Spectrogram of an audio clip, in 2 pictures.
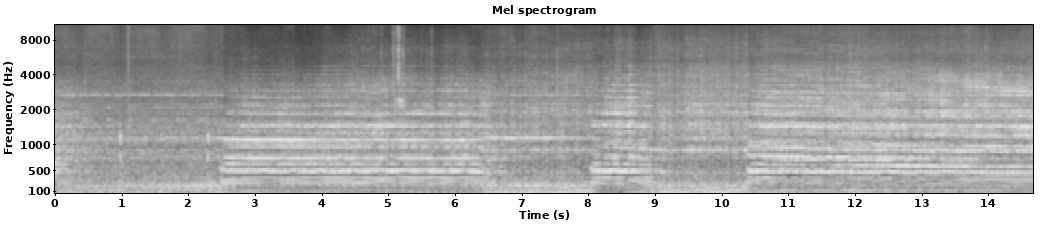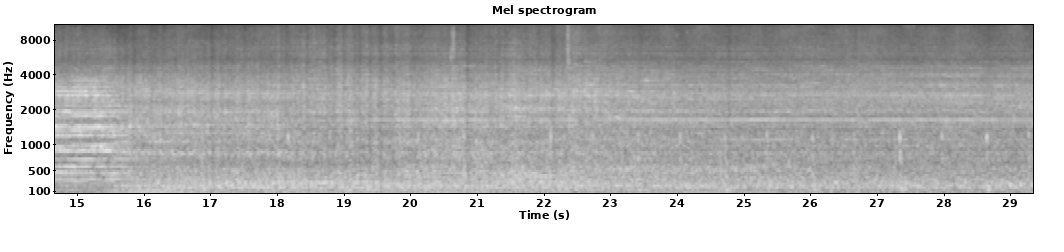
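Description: Diesel freight locomotives passing close by, their air horn sounding several long blasts over the engine rumble until about sixteen seconds in. Loaded grain hopper cars then roll past, wheels clacking on the rail joints.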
